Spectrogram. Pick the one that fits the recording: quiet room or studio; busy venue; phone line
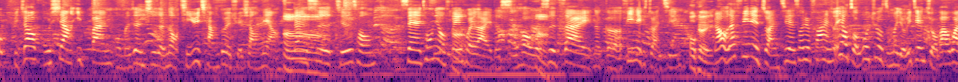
busy venue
